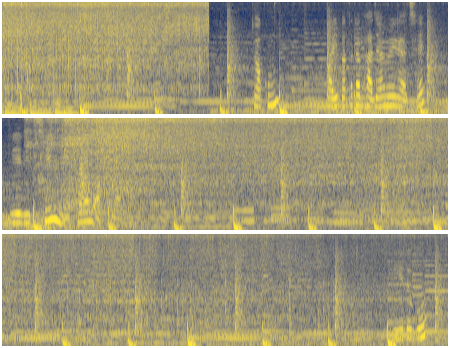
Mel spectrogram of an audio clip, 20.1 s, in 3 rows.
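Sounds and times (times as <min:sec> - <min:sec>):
paste sizzling in hot oil: 0:00.0 - 0:03.1, 0:07.0 - 0:20.0
background music with beat: 0:00.0 - 0:20.0
spatula stirring: 0:07.1 - 0:19.2.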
